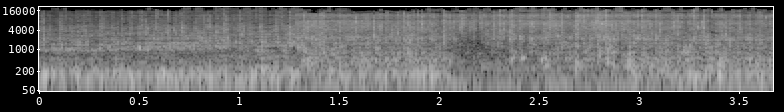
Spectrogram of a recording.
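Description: Mountain spring water runs steadily from a hillside outlet, a continuous close trickling and gushing flow with no pauses.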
